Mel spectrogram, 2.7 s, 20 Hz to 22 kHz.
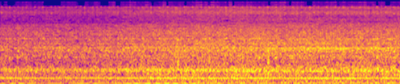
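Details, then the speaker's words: Toyota Corolla 2013 1.8 16v flex with CNG, after replacing the alternator's seized fixed pulley that made a noise on acceleration: smooth even idle, no chirp, squeal or rattle from the belt drive. "nov marcha lenta barulho nenhum instalou agora"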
